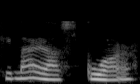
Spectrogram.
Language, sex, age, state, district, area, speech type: Assamese, female, 18-30, Assam, Tinsukia, rural, spontaneous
